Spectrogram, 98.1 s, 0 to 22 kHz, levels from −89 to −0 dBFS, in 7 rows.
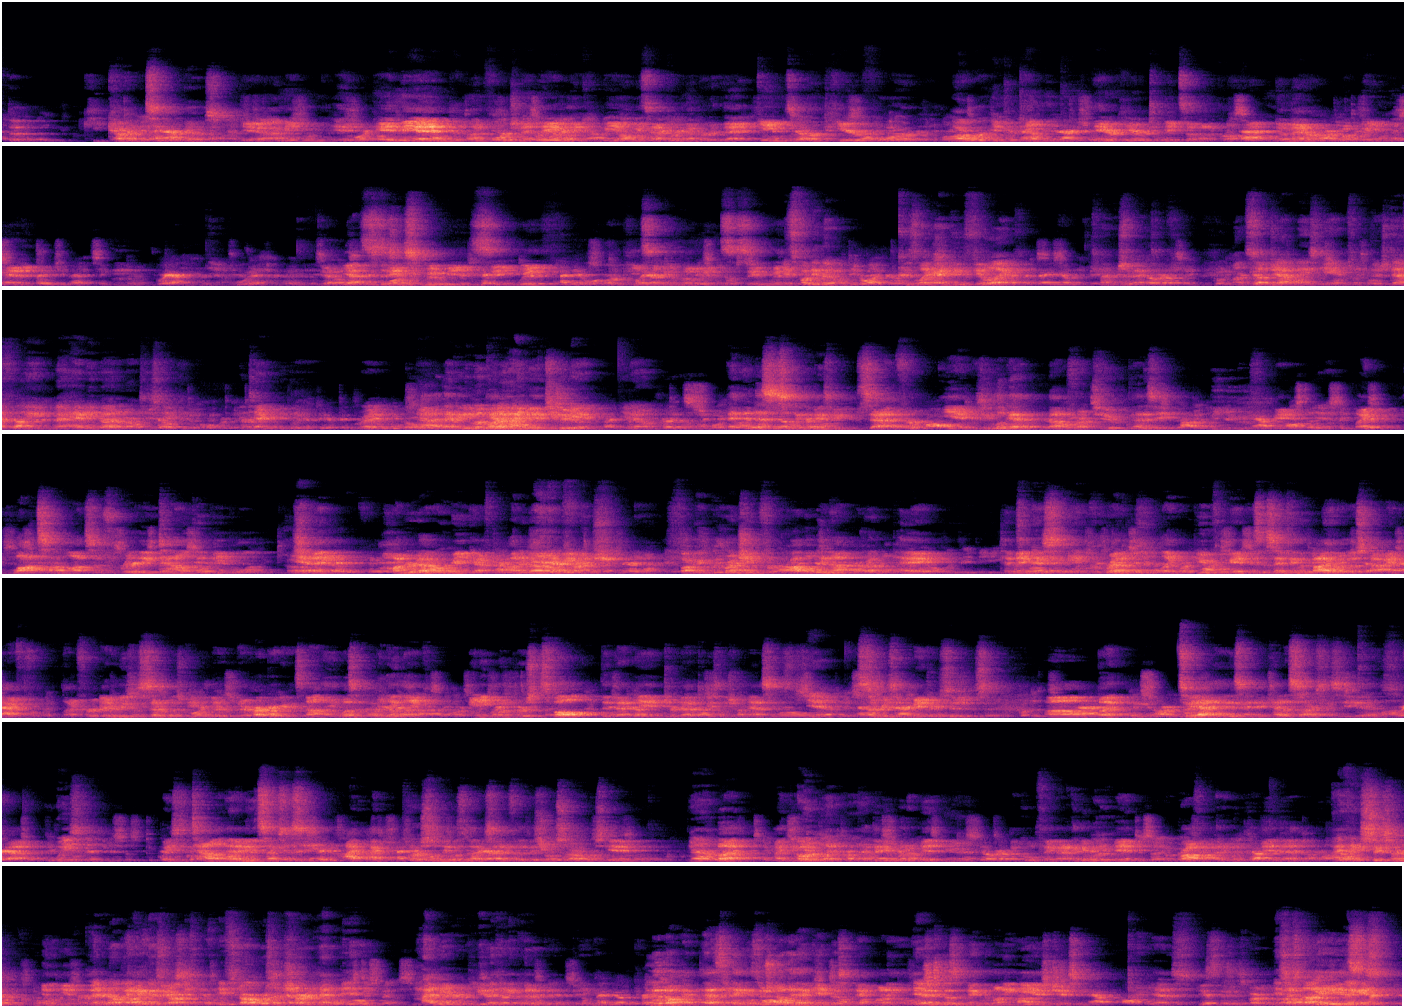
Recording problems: room echo; strong; dies away in 1 s
off-mic speech; far
thin; very; fading below 750 Hz
background chatter; loud; throughout; 2 voices, 7 dB below the speech

